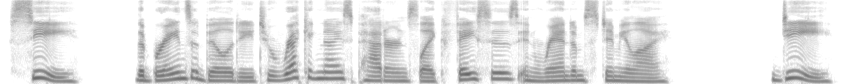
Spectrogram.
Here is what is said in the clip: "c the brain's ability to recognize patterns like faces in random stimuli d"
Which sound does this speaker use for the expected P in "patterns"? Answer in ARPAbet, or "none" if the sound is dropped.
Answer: P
